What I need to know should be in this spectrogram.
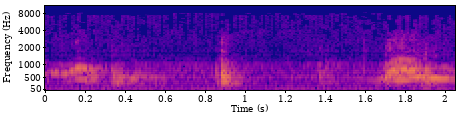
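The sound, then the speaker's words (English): A dog barking and howling, with a few short, yelping barks followed by a longer, drawn-out wavering howl at the end. Moderately loud, with no voices. “Now, if you'll excuse me, I'll do my best to stop King howling.”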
